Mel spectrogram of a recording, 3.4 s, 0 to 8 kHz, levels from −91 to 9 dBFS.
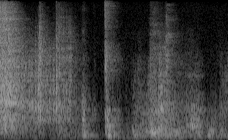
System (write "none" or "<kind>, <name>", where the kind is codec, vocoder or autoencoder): none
